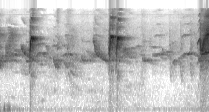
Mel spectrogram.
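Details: Caged Olive-winged bulbul (kapas tembak) from Singkawang, West Kalimantan, for an online contest. It gives soft warbled whistles punctuated by three loud, sharp chirp bursts spaced about one and a half seconds apart.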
